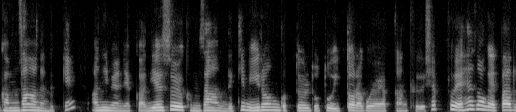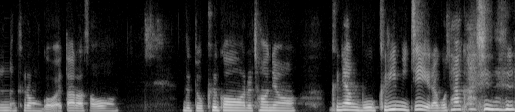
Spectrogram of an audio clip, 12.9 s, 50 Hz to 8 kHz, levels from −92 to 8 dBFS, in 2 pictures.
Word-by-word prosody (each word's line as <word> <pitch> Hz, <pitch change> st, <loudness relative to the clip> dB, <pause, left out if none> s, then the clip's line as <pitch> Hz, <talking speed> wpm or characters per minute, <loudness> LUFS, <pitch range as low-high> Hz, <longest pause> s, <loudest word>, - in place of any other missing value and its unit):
감상하는 185 Hz, -1 st, -2 dB
느낌? 250 Hz, -, -12 dB, 0.2 s
아니면 190 Hz, -3 st, -2 dB
약간 165 Hz, +2 st, -7 dB
예술 205 Hz, +4 st, +3 dB
감상하는 185 Hz, -3 st, -4 dB
느낌? 190 Hz, +9 st, -5 dB
이런 210 Hz, +1 st, 0 dB
것들도 175 Hz, -1 st, -5 dB
또 180 Hz, -4 st, -1 dB
있더라고요 165 Hz, -2 st, -1 dB
약간 160 Hz, 0 st, -8 dB
그 150 Hz, -1 st, -5 dB
셰프의 275 Hz, -, -1 dB
해석에 265 Hz, -4 st, 0 dB
따르는 200 Hz, -4 st, -1 dB
그런 175 Hz, -3 st, -3 dB
거에 140 Hz, -, 0 dB
따라서. 170 Hz, -2 st, 0 dB, 0.8 s
근데 185 Hz, -3 st, -3 dB
또 175 Hz, -1 st, -1 dB
그거를 195 Hz, -2 st, +3 dB
전혀 185 Hz, -3 st, +1 dB, 0.4 s
'그냥 225 Hz, -2 st, +4 dB
뭐 200 Hz, 0 st, +3 dB
그림이지.'라고 235 Hz, -6 st, +3 dB
생각하시는 265 Hz, +1 st, +3 dB
195 Hz, 330 characters per minute, -23 LUFS, 175-220 Hz, 0.8 s, 그냥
